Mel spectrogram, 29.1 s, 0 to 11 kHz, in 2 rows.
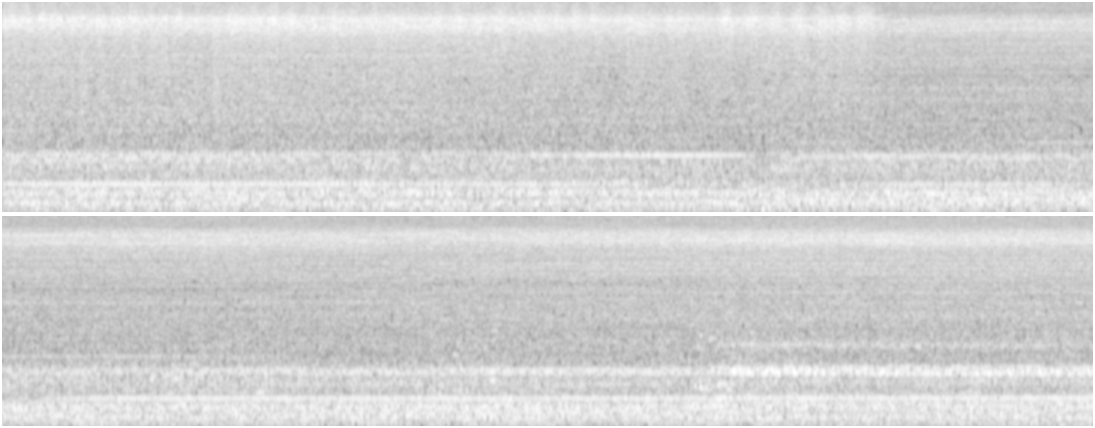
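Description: SCR Comp SCR50M rotary screw air compressor running: a steady mechanical hum with a constant whine and an airy hiss over it.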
